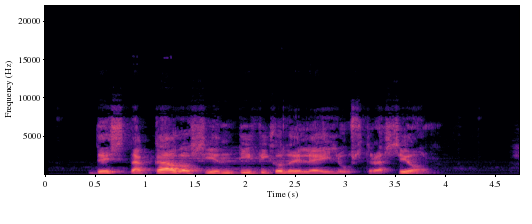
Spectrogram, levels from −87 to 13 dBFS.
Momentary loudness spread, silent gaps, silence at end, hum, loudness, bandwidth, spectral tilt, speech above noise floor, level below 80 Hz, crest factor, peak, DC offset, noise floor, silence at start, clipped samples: 12 LU; none; 0.95 s; none; -20 LUFS; 9.4 kHz; -4 dB/octave; 49 dB; -66 dBFS; 20 dB; -2 dBFS; under 0.1%; -69 dBFS; 0.5 s; under 0.1%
